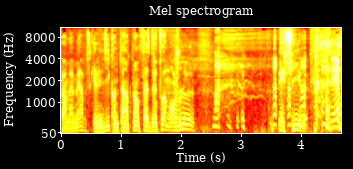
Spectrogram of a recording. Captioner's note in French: rires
